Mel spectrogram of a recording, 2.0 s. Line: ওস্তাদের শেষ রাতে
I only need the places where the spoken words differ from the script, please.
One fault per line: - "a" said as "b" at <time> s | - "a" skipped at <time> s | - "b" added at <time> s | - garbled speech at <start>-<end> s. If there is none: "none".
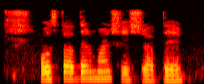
- "মার" added at 1.0 s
